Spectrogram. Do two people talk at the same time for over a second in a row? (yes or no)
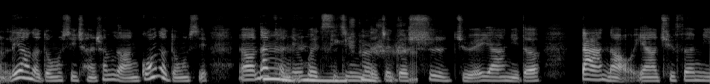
yes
